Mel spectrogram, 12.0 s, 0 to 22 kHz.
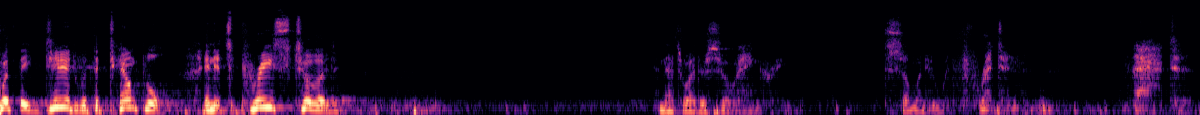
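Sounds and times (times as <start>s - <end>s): room hum: 0.0s - 12.0s
soft low thumps: 3.6s - 5.4s.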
